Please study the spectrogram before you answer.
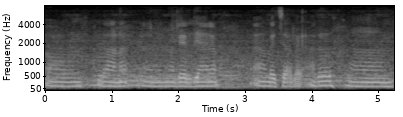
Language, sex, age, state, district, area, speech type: Malayalam, female, 60+, Kerala, Pathanamthitta, rural, spontaneous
